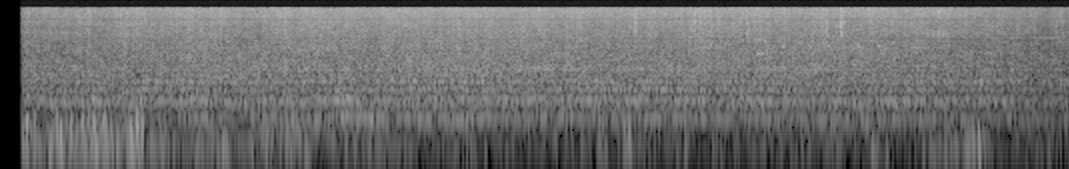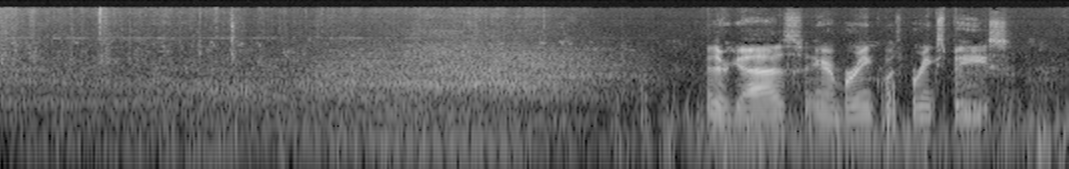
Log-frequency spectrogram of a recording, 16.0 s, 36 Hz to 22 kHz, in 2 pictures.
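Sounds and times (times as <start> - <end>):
honeybees buzzing: 0.2 - 12.4.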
